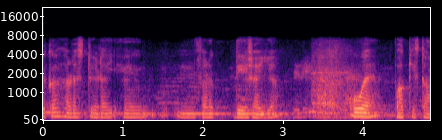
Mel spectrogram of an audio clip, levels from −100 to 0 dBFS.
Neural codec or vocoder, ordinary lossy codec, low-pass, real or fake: none; Opus, 16 kbps; 7.2 kHz; real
